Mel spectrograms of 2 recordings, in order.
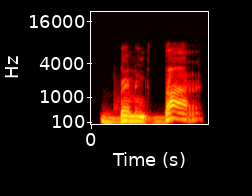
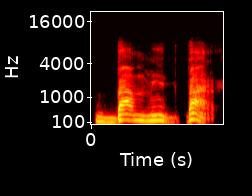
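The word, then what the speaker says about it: במדבר: Se puede leer Bemidbar o se le puede leer Bamidbar. La única diferencia es esa vocal que corresponde a la vocal de esta primera letra, que es una preposición,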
